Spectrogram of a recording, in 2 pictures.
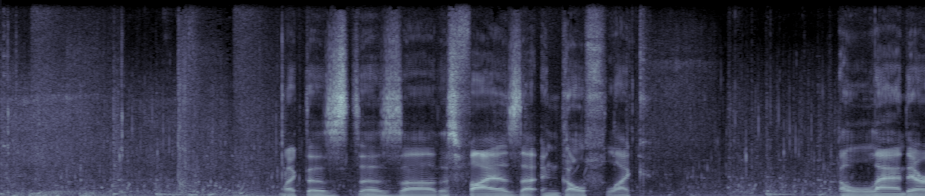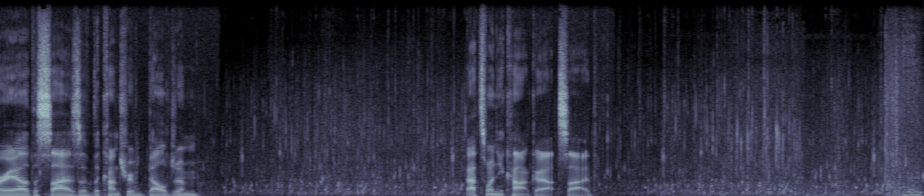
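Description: Thick liquid bubbles and sizzles as something moves through it.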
